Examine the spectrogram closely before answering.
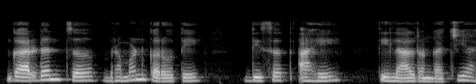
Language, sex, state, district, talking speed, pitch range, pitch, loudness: Marathi, female, Maharashtra, Pune, 125 wpm, 160-185 Hz, 170 Hz, -19 LUFS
